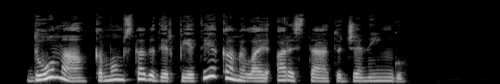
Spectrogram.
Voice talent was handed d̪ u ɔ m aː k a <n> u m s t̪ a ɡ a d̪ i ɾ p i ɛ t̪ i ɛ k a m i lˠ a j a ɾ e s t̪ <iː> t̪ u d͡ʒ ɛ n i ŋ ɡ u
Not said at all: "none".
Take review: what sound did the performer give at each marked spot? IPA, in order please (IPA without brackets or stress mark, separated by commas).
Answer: m, æː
